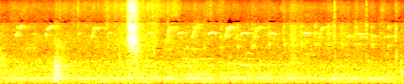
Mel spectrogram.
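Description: Small birds chirping in quick, short notes. A brief, loud, rustling handling noise comes about two seconds in, and a softer knock just before the first second, as a clutch plate is handled.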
